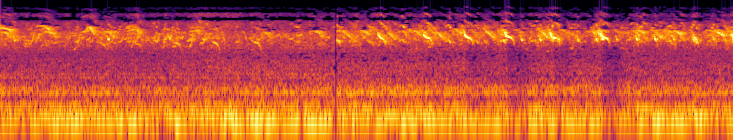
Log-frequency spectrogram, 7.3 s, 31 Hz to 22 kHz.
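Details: Newly hatched chickens of four breeds, Brahma, Phoenix, Sultan and Appenzeller, 9 May 2024, cheeping in a thick high chorus of short downward notes, with a few soft knocks and a low hum beneath.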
